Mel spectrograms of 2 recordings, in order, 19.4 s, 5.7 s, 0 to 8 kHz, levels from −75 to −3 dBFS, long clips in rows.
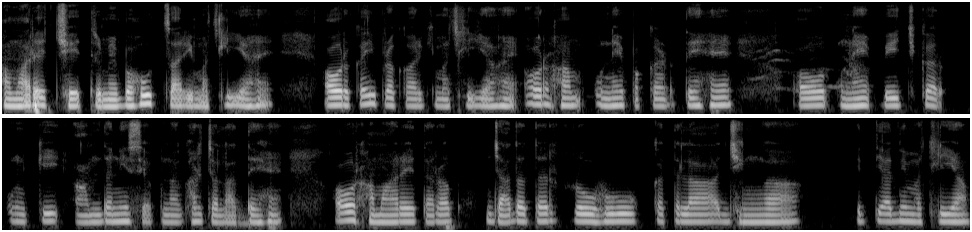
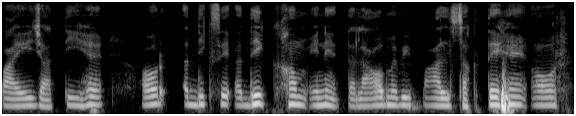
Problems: background conversations at intervals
